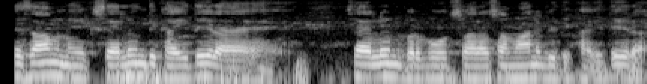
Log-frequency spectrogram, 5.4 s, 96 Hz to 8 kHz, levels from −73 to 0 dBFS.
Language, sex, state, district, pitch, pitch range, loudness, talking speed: Hindi, male, Haryana, Charkhi Dadri, 130 Hz, 125-140 Hz, -15 LUFS, 190 wpm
